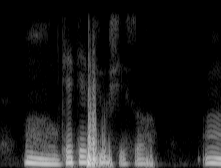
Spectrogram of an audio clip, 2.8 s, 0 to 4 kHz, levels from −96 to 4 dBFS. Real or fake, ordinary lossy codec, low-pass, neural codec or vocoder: real; none; 3.6 kHz; none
